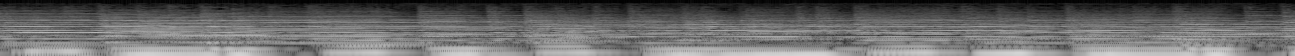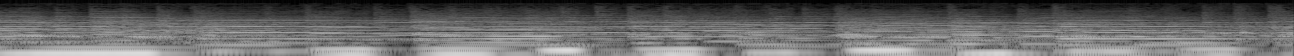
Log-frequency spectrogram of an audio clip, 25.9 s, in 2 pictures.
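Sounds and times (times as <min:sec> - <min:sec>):
organ playing a hymn: 0:00.0 - 0:25.8.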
